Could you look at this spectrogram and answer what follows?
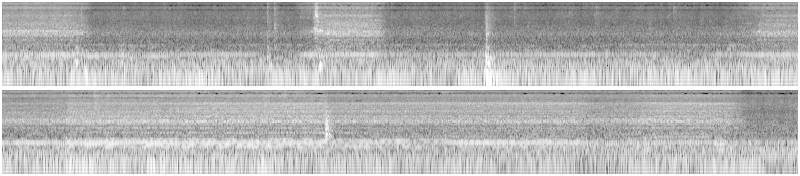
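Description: Steady hum of running machinery, with a constant low drone and a held tone, stretches of added hiss, and a few sharp clicks or knocks.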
